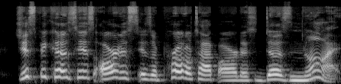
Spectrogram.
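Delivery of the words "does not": heavy emphasis on "does not". Reading a commenter's message aloud, stress on DOES NOT. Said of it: "and she put that in all caps".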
